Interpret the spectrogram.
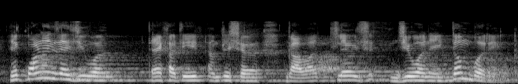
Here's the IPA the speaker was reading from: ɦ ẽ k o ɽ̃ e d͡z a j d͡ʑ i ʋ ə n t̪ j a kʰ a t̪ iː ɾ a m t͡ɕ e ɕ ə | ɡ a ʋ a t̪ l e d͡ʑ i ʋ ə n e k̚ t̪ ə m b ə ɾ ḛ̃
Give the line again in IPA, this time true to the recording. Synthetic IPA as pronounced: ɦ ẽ k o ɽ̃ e d͡z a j d͡ʑ i ʋ ə n t̪ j a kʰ a t̪ iː ɾ a m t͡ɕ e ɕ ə | ɡ a ʋ a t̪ l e d͡ʑ i ʋ ə n e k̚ d̪ ə m b ə ɾ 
